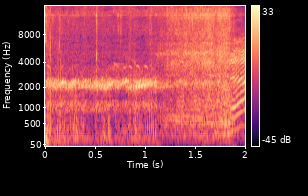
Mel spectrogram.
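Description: Night-time chorus of frogs croaking over a steady high-pitched trill.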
